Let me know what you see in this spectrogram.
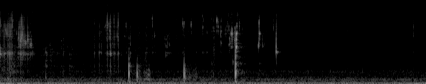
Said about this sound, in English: And now we pour. Get in there.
